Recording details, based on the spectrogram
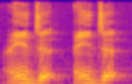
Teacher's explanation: Nah, jim sukun mantul.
